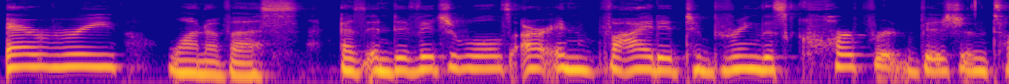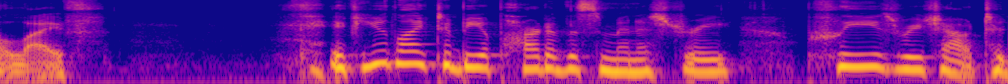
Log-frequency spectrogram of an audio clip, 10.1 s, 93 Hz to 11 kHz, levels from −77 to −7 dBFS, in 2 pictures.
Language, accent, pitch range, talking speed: English, American, 150-220 Hz, 175 wpm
